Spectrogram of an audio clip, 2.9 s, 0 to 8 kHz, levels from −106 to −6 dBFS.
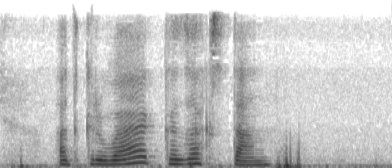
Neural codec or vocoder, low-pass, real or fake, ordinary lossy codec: none; 7.2 kHz; real; AAC, 32 kbps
